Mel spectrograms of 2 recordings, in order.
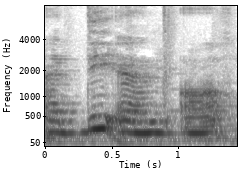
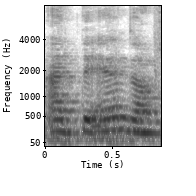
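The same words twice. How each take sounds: First: The word 'the' has a long 'thee' vowel. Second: The word 'the' has a short 'thuh' vowel. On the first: The speaker calls it right. "به خاطر همین د تبدیل میشه به دی" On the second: The speaker calls it wrong. "چرا من نمیگم at the end of"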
